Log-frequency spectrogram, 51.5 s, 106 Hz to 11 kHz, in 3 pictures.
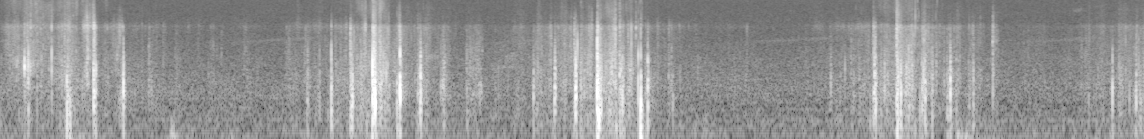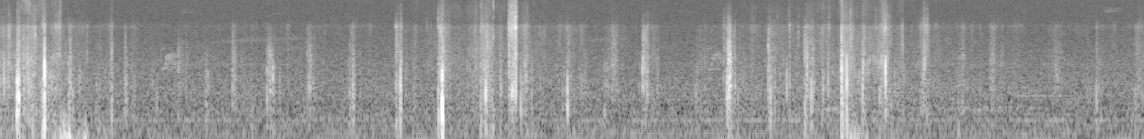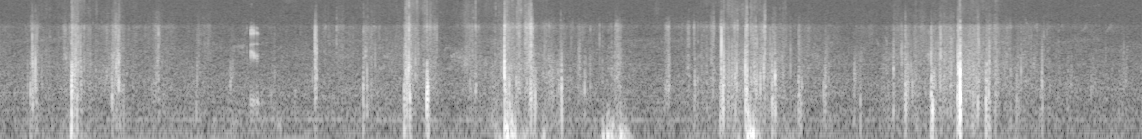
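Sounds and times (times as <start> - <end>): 
footsteps on dirt: 0.0 - 51.4.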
